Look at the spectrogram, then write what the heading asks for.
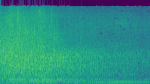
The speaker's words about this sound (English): Bats can hear whether something is coming towards them or moving away. For us, it's similar to if we could hear a car coming towards us and then driving off again.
